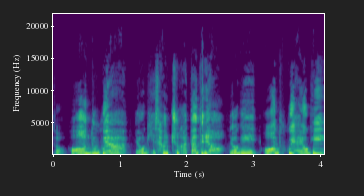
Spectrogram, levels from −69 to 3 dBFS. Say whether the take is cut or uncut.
cut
